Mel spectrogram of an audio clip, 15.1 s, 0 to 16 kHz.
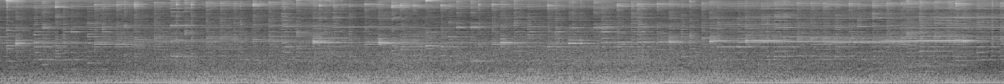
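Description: Experimental electronic music from an EMS Synthi VCS3 analog synthesizer and computer. A dense, crackling noise texture runs over a steady deep drone, with thin high whistling tones coming in about five seconds in and again from about ten seconds.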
